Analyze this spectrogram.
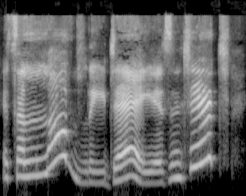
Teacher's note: The pitch tends to rise and fall, more than we have in general American speech. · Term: melodic sing-songy quality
